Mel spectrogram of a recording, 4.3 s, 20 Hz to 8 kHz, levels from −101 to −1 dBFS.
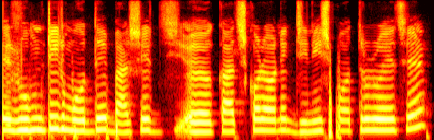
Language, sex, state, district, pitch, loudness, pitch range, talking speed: Bengali, female, West Bengal, Alipurduar, 235 Hz, -13 LUFS, 215-240 Hz, 180 wpm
